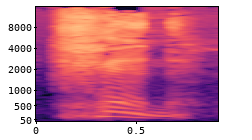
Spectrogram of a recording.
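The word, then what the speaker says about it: chen (חֵן): The Hebrew word is chen. It said you're supposed to be some spit coming out of your mouth when you say it, but it's spelled H-E-N, but it's a hard H, hen.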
